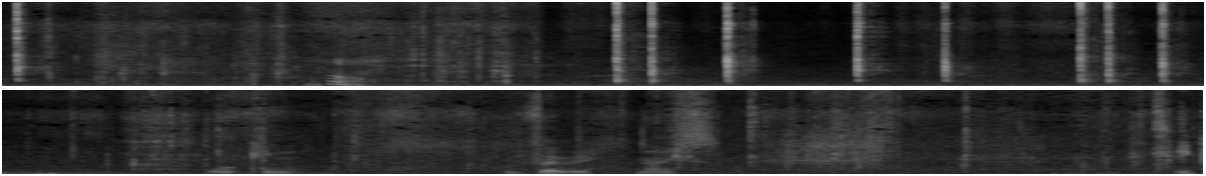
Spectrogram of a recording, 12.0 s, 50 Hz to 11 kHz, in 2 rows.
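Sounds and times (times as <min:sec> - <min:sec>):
lockout lever clicking: 0:03.0 - 0:06.0.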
